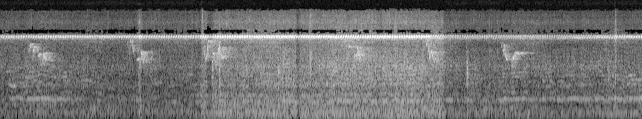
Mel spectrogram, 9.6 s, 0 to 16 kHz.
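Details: Honey bees crowd the hive entrances at about 9am, July 23, 2023, in northern Kentucky, bringing pollen home. A low hum grows louder in the middle, then eases, over a steady high whine and scattered short bird chirps.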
